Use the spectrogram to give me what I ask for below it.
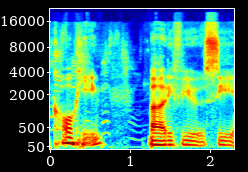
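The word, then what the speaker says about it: コーヒー: Coffee is pronounced in Japanese kohi, but if you see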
